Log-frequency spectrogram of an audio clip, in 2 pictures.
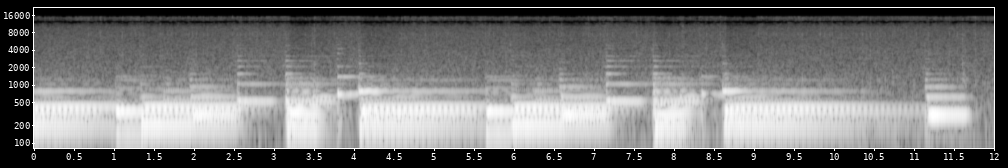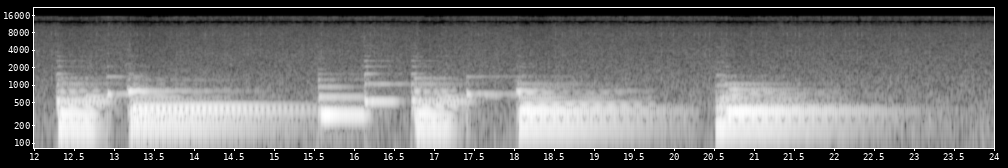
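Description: Yamaha digital piano playing a slow chord progression in C minor with both hands, a new chord struck every second or two and left to ring. The last chord dies away over the final few seconds.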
